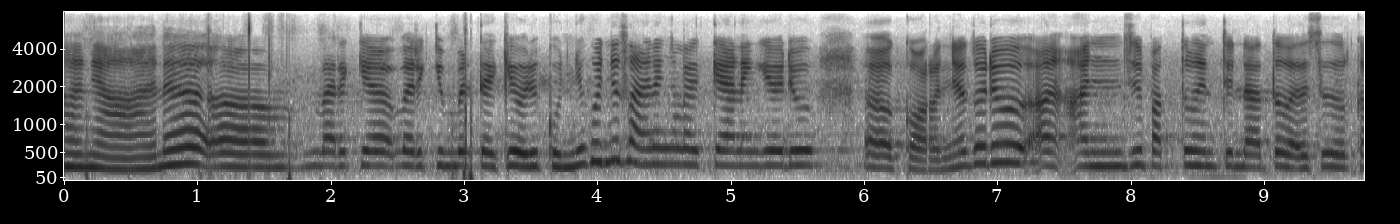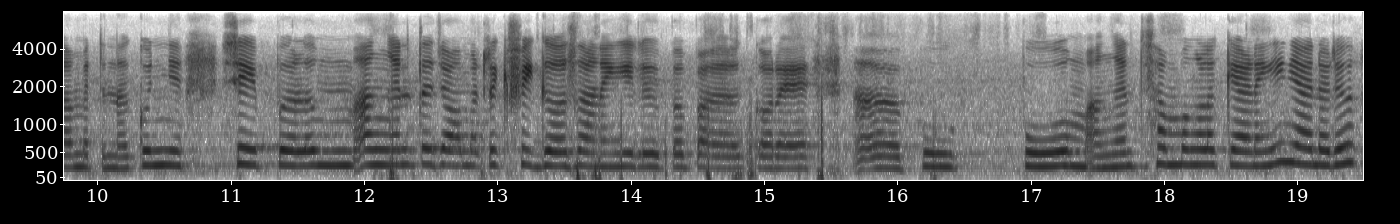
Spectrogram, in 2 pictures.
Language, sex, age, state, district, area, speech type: Malayalam, female, 18-30, Kerala, Thiruvananthapuram, urban, spontaneous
